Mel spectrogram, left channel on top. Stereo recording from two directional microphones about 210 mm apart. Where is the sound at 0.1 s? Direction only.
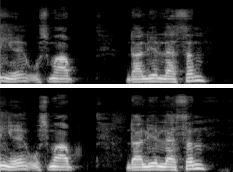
5° right (ahead or behind).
